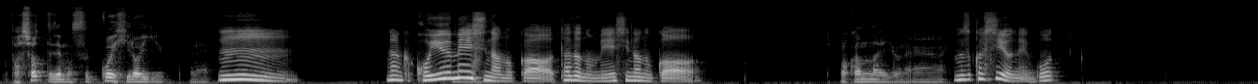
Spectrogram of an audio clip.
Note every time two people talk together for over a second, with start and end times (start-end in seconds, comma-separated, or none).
none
